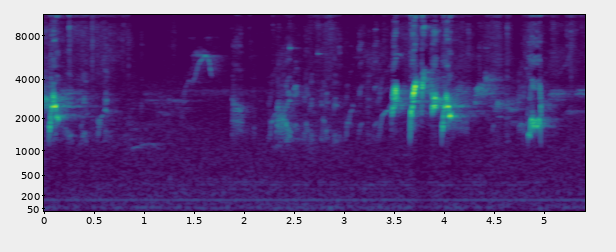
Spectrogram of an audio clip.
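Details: Red-whiskered bulbul training song, fainter here: scattered soft chirps, then a clearer run of four warbled notes near the end over a constant low hum.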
